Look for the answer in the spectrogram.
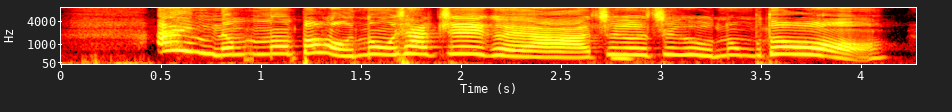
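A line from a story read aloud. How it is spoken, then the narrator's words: Calling out. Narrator (Chinese): 我在门口喊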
